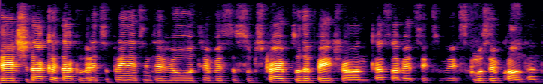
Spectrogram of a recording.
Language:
Romanian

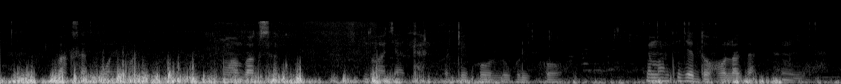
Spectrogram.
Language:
Santali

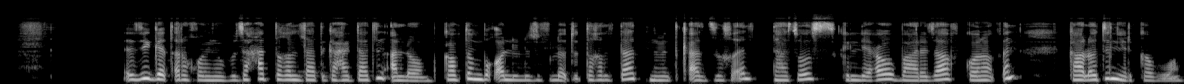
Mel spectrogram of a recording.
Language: Tigrinya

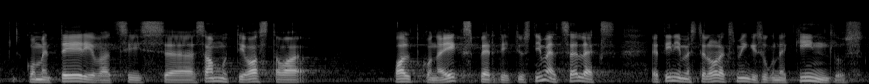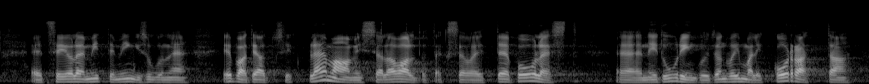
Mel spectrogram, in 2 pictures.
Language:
Estonian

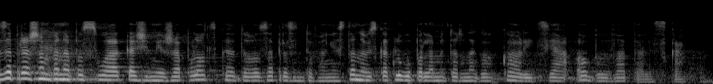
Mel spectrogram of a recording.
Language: Polish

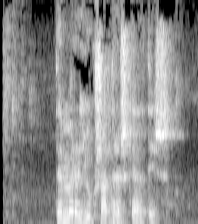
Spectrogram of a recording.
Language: Western Mari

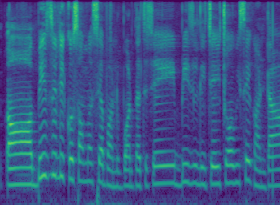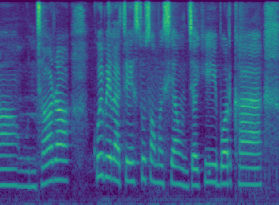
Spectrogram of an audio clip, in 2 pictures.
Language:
Nepali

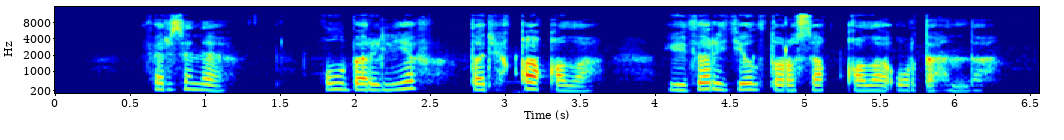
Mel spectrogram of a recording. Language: Bashkir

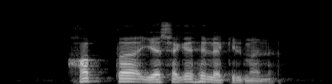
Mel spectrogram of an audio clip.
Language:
Bashkir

